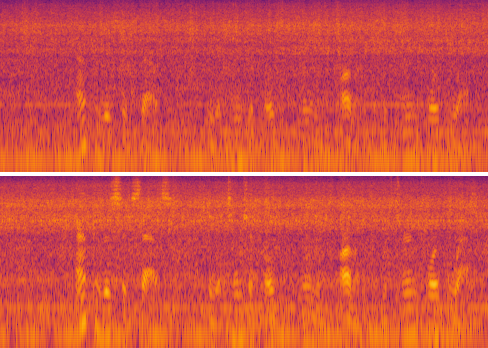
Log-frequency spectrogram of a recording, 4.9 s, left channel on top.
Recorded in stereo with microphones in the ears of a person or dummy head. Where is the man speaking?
70° right (ahead or behind).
